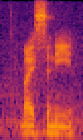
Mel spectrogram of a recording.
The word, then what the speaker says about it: Mycenae: Mycenae. Okay. AE is E, pronounced E in Greek.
